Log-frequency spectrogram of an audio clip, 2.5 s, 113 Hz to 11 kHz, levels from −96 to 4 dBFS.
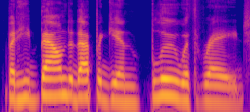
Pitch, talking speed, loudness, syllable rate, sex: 190 Hz, 190 wpm, -18 LUFS, 4.4 syllables/s, female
